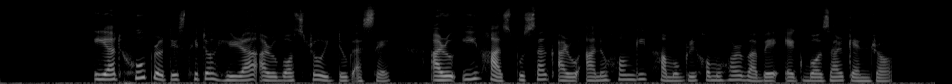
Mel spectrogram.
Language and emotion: Assamese, neutral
